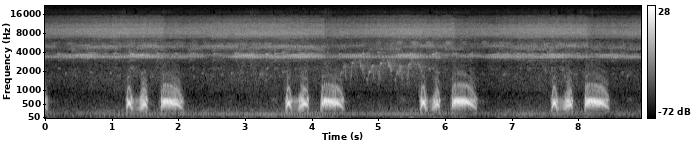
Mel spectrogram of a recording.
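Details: Spotted dove used as a decoy to draw in wild birds, giving four deep, soft three-note phrases: two brief coos, then a longer swelling one. Constant high-pitched insect buzz in the background.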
